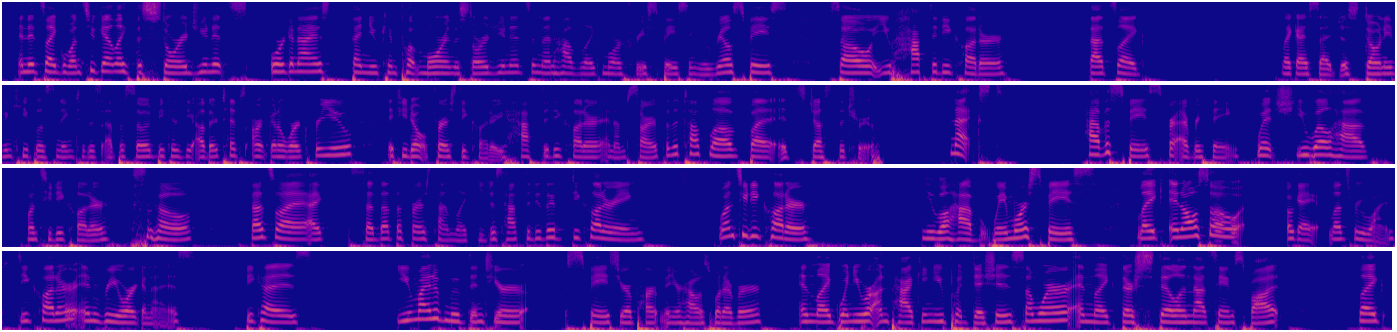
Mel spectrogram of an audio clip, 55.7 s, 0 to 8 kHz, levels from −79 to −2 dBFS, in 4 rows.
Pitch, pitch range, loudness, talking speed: 210 Hz, 195-240 Hz, -46 LUFS, 170 wpm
